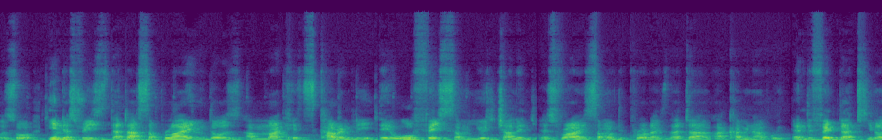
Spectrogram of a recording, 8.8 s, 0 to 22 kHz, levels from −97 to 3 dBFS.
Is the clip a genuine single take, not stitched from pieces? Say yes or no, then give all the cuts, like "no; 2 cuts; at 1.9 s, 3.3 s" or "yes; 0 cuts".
no; 1 cut; at 7.1 s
